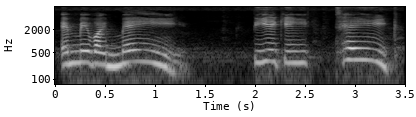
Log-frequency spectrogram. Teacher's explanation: ആയിൽ തുടങ്ങി എയിൽ തുടങ്ങി ഈയിൽ വന്ന് നിൽക്കും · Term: ഫസ്റ്റ് ഡിഫ്തോങ്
